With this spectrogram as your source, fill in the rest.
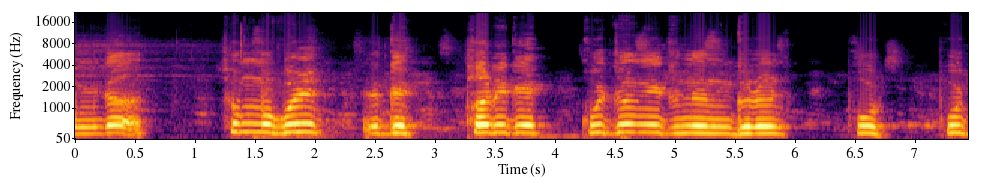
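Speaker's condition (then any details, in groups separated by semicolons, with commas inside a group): Brain lesion disability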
